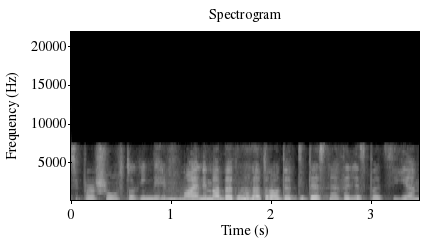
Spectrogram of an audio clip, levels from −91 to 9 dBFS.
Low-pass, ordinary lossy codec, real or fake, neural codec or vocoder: 7.2 kHz; MP3, 96 kbps; fake; codec, 16 kHz, 1.1 kbps, Voila-Tokenizer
